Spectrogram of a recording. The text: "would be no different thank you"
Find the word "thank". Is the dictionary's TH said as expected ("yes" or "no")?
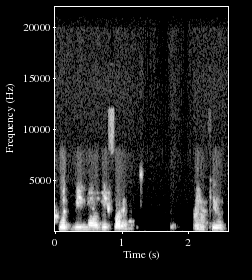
no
